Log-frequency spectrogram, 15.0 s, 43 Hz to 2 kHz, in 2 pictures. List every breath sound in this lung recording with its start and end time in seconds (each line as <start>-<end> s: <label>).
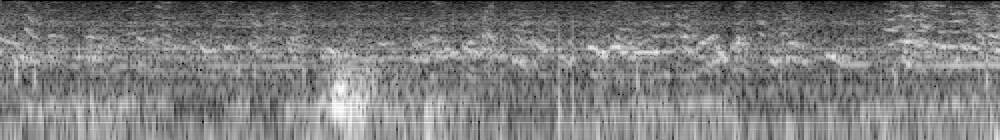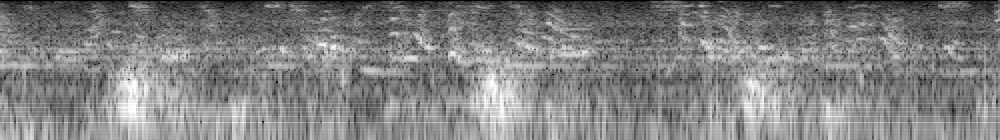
2.07-2.81 s: inhalation
2.83-3.25 s: exhalation
8.08-8.80 s: inhalation
8.79-9.28 s: exhalation
10.64-11.46 s: inhalation
11.50-12.16 s: exhalation
12.64-13.45 s: inhalation
13.47-14.16 s: exhalation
